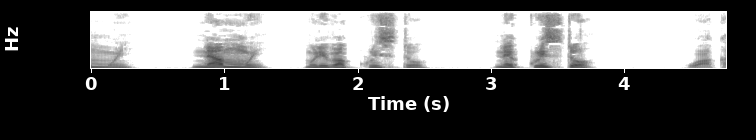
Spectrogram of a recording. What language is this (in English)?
Ganda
